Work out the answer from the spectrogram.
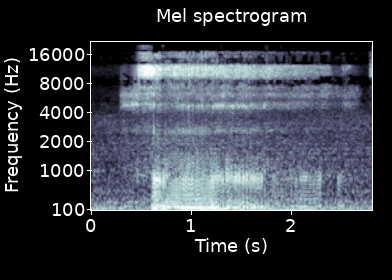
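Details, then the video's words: Tenson, a black male pug born in Nagano, snoring while sleeping like a human; one long rough snore with a buzzy, harmonic texture, then a softer trailing breath, indoors. "【犬のいびき】人間みたいに寝ている 愛おしいイビキ♬ 黒パグ テンソン"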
